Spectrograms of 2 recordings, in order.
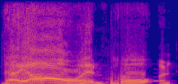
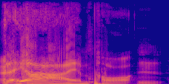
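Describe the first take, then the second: First: Slow, booming British character voice; large British man. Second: Low, slow character bellow. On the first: Caped man bellowing, as a large British man. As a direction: play a big British man, drawing words out. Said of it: "I'm gonna do a large British man". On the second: Caped man reading his line, bellowed low and slow. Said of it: "The Cape Man bellowed". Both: Acted.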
